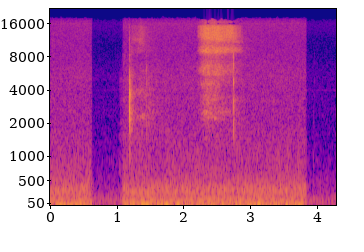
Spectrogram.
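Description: A slow, drawn-out human breath, heard as a soft airy hiss that swells to its loudest midway through, over a steady low hum, with no one talking.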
